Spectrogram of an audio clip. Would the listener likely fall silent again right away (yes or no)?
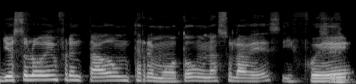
yes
